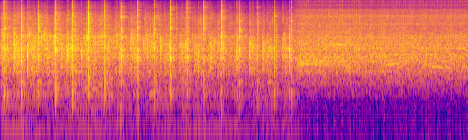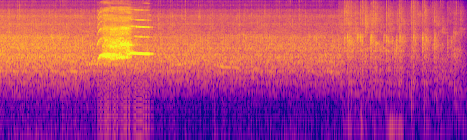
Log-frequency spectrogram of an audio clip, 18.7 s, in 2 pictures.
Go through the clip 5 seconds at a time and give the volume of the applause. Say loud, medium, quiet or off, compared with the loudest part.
loud, medium, medium, quiet.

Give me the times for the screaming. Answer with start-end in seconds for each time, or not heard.
11.2-12.4.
